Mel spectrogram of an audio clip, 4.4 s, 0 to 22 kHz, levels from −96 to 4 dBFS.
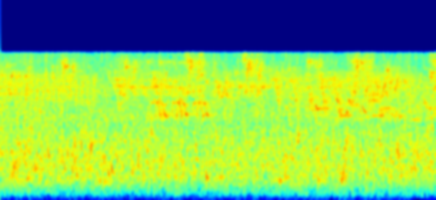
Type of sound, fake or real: real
